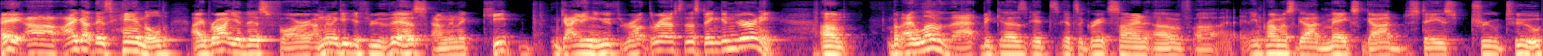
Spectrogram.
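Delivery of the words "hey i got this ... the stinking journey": exasperated, impatient, matter-of-fact, reassuring tone. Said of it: "God's like".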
